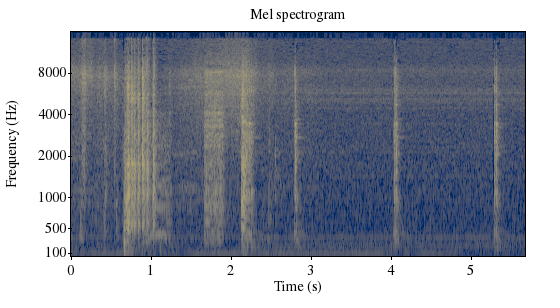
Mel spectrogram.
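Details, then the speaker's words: Amiga 500 Plus floppy drive after a new Gary IC was fitted: bursts of head chatter, then lone clicks about every 1.25 s, seeking but never loading; failure to load the disk, old disks suspected. "i think this may actually be the um old discs more than anything else because it certainly sounds like it's trying to load not doing anything there"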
